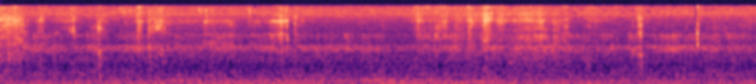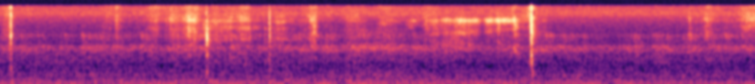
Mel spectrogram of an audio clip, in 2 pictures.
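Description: Cardstock playing cards being slid and flipped over on a tabletop, a faint papery rustle with a few sharp ticks, over a steady low hum.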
